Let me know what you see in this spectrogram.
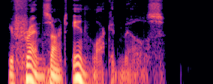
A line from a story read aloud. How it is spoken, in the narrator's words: a smaller voice murmured in the back of her mind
